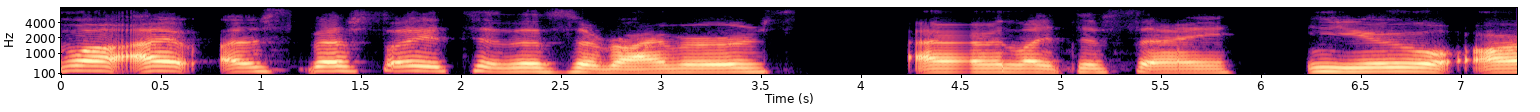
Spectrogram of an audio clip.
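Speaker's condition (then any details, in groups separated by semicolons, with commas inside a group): Cerebral palsy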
